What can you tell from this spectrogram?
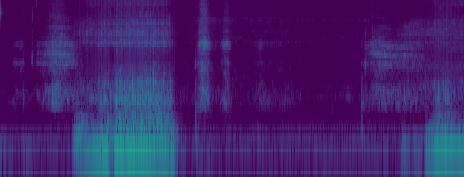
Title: Puppy Snoring like a Grown Man 😄 #boerboelpuppy #AmariTheBoerboel #Puppy #Mastiff #Snoring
